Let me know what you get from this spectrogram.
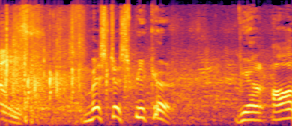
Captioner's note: applause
